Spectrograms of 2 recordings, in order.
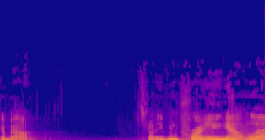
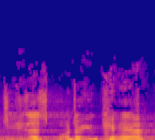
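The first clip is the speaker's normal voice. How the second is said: desperate plea; 4 dB louder, slower than usual. Retold or imitated. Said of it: "They're like".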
